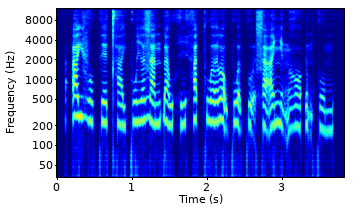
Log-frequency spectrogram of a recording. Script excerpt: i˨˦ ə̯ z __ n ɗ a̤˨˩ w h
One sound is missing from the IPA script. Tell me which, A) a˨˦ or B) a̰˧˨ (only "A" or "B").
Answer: A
